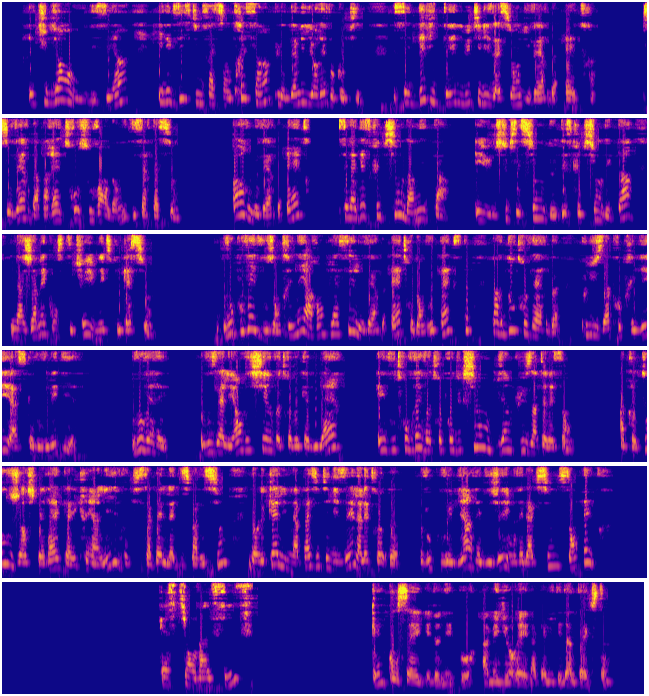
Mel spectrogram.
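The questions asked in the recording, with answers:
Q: Quel conseil est donné pour améliorer la qualité d'un texte ?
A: Éviter d'utiliser le verbe « être » et le remplacer par des verbes plus appropriés.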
